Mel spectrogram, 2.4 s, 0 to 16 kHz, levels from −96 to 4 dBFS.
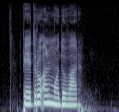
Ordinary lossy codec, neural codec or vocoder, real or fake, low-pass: none; none; real; 14.4 kHz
